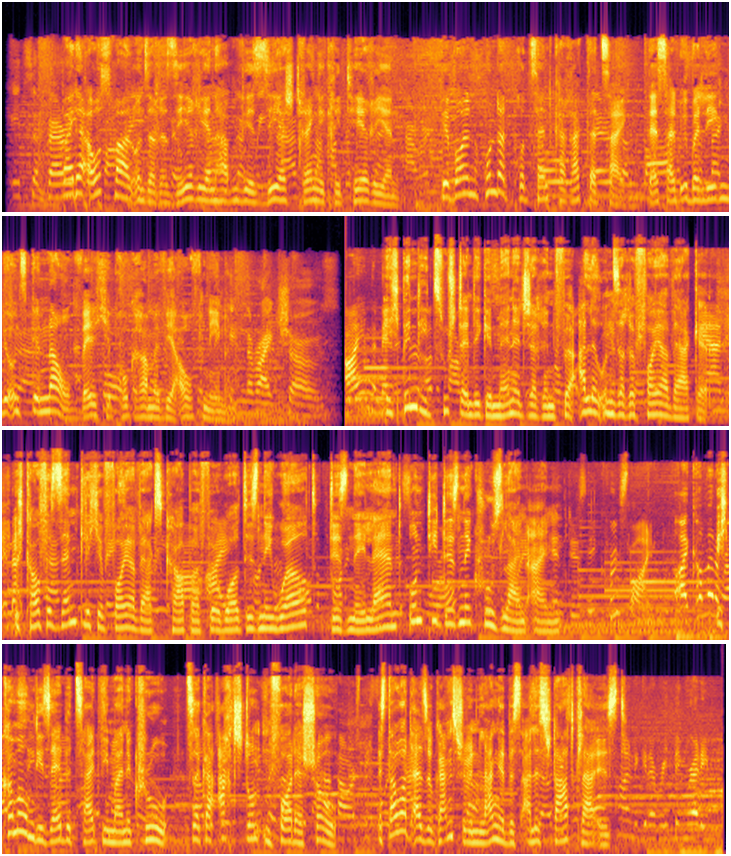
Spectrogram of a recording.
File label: Voiceover Mix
